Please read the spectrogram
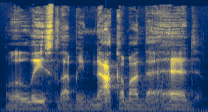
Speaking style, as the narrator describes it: Tony growled

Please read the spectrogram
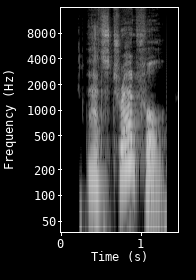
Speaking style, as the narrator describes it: exclaimed the girl, really shocked

